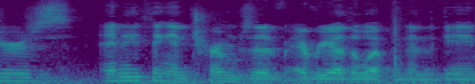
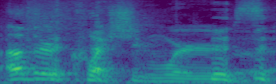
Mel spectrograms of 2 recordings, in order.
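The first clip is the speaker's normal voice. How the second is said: laughing; 6 semitones higher, 9 dB louder than usual. Real, not acted. Host breaks into laughter.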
